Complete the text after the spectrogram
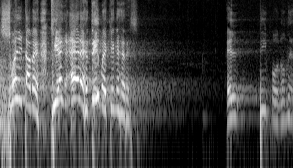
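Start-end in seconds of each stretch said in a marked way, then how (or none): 0.0-2.8 loud, high-pitched challenge to a captor; shouted demand. Acted. Man confronting the stranger gripping his arm, shouted demand. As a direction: demand it forcefully, voice raised.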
